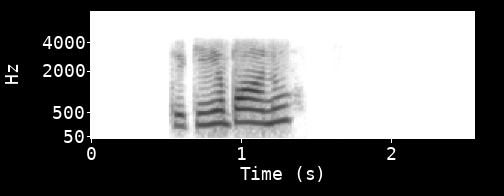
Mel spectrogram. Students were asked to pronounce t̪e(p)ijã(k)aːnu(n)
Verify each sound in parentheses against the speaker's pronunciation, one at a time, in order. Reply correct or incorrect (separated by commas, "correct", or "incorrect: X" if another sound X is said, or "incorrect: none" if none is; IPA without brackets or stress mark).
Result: incorrect: k, incorrect: p, incorrect: none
